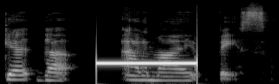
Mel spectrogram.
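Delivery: very loud, yelling at the ex; angry shout. Real, not acted. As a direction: blow up at him. Venting at ex-boyfriend.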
